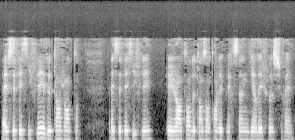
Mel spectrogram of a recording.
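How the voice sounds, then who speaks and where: A man telling a first-person story, halting and often repeating and rephrasing his phrases. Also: medium pitch, monotone, dark tone. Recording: dull lo-fi recording.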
